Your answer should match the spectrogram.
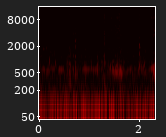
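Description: Near silence: faint room tone with a few soft clicks from a computer keyboard and mouse in use.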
